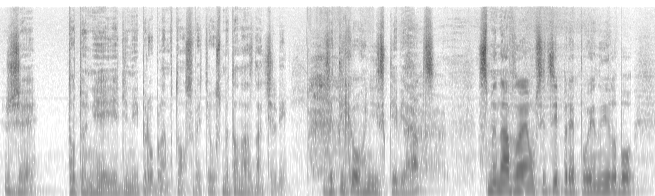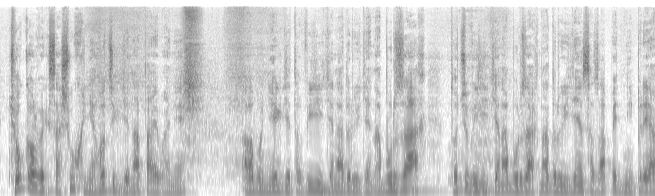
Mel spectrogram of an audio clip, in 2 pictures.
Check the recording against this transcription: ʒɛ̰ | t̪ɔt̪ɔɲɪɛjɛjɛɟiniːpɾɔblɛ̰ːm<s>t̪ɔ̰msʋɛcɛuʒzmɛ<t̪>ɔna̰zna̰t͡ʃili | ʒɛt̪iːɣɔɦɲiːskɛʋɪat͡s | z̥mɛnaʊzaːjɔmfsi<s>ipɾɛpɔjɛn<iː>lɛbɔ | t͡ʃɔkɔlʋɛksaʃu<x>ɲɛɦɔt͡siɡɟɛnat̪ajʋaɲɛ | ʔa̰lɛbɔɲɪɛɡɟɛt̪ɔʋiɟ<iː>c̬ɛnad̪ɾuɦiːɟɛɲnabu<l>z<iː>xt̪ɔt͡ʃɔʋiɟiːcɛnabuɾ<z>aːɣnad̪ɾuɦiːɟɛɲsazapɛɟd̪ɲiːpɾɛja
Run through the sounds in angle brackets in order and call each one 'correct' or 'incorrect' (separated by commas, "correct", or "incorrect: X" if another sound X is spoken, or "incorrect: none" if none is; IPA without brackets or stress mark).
incorrect: f, correct, incorrect: t͡s, correct, correct, correct, incorrect: ɾ, incorrect: aː, correct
